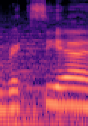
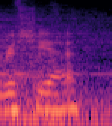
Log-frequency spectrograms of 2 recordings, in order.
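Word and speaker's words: Alisha: like rishia actually I always called her vixia until I was listening to the way they pronounce her name in Japanese they say rishia so I imagine it's actually supposed to be rishia like Rish a lot too yeah she's great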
